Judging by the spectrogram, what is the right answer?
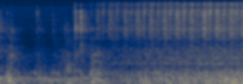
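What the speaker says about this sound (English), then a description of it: "Do a little back stitching." A sewing machine back stitches fabric for a Christmas stocking, starting after a brief pause and then running as a steady, close mechanical whir with a fast rhythmic needle chatter.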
